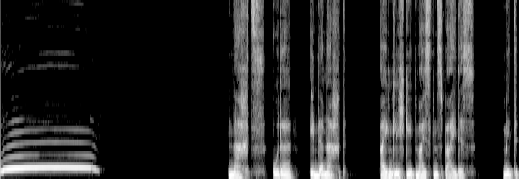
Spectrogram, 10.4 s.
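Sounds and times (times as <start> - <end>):
wolf howling: 0.0 - 2.1
speech: 4.7 - 7.0, 7.6 - 10.3.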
